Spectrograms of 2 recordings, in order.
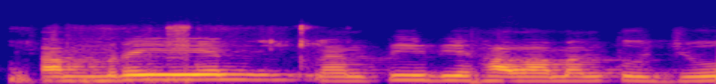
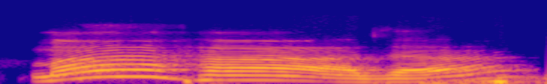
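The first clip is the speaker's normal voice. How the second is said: slow drill question; 3 semitones higher, 4 dB louder, much slower than usual. Shown as a demonstration. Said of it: "teacher drilling class".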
